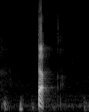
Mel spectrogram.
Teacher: roll the tongue backwards, hit it against the roof of the mouth, flick it forwards. It becomes ta.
